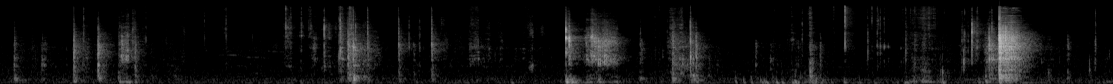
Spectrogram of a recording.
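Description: Bench handling noises: an LED light's circuit board, a soldering iron's cord and a spool of solder wire being moved about on a wooden desk. They come as a string of short, irregular scrapes and rustles, the loudest about ten seconds in.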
